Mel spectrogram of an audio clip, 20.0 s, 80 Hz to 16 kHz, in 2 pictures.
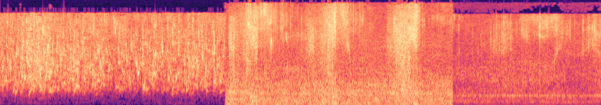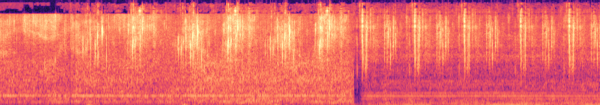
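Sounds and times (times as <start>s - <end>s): running water: 0.0s - 5.8s, 8.1s - 16.0s
fingers scrubbing lathered hair: 3.8s - 20.0s.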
